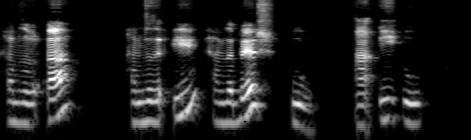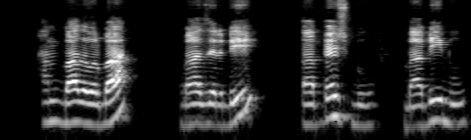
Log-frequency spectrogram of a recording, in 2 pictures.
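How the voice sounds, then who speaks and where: A man's voice: fairly high pitch, fairly even intonation, slow, pauses often, a bit bright. A man teaches a beginners' class on the Arabic alphabet. He drills the letter sounds one syllable at a time, repeats them often and keeps asking his students to say them back. His first language is Bengali. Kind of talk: classroom lesson with call-and-response drilling.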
